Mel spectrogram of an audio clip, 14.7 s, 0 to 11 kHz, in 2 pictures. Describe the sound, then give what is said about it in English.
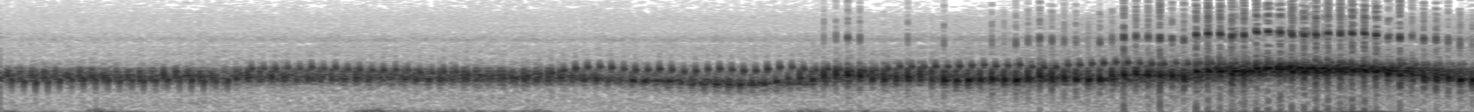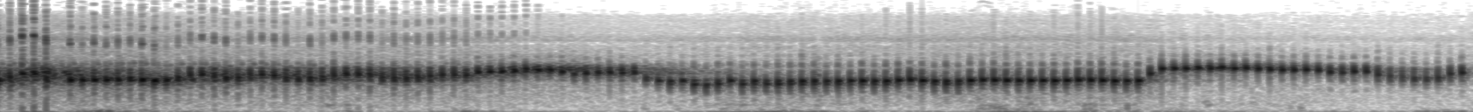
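A sonified natural radio signal emitted by Comet 67P: a steady, warbling electronic tone wavers up and down in pitch, with a burst of crackly static rising in the middle, continuing alone without any voices. “This is supposed to be Comet 67P emitting a natural radio signal.”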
